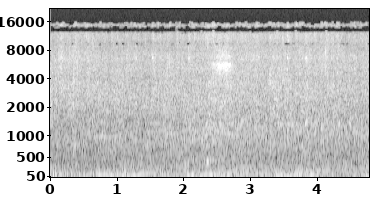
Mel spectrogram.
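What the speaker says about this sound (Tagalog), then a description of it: "Umuulan na naman siya." Rain falls steadily outside at night in Phnom Penh, a dense, even hiss of drops with no pauses, fairly loud and close, with no voices over it.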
